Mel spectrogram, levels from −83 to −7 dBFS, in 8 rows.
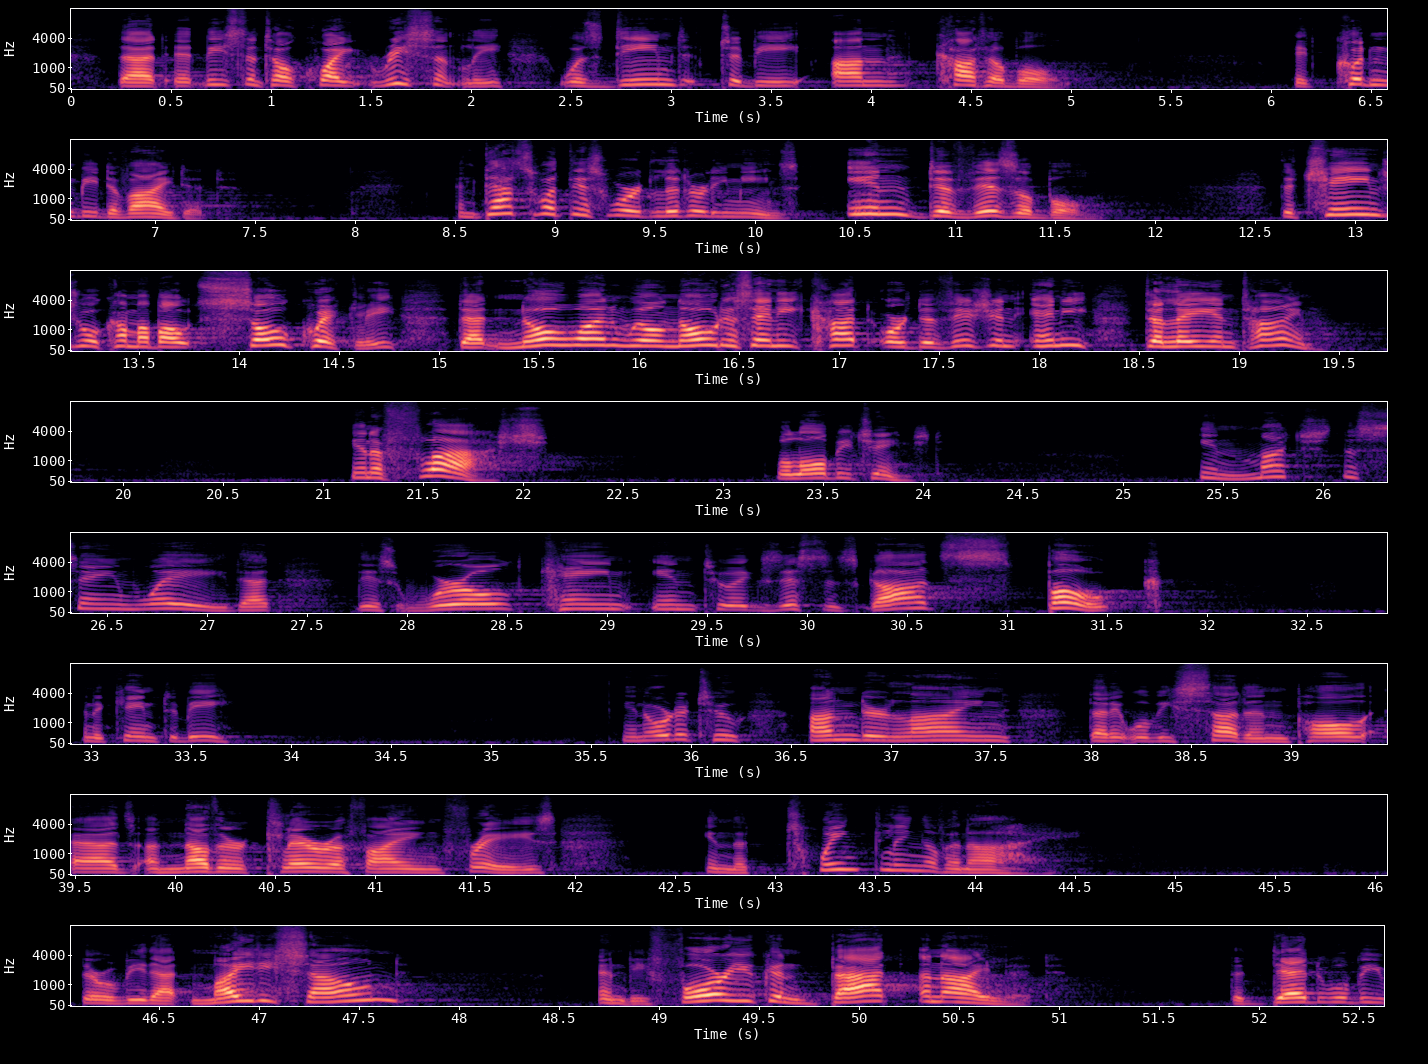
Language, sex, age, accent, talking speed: English, male, 50-69, American, 120 wpm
